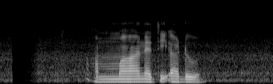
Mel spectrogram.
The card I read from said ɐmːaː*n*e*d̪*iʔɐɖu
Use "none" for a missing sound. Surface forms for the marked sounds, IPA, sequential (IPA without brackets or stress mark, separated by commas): n, t̪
